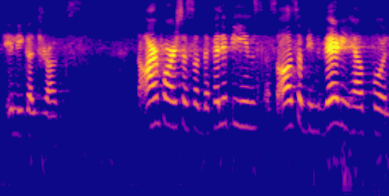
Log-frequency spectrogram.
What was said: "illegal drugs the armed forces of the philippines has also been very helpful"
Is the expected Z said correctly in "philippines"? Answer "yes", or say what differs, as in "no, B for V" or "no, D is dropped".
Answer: no, S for Z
